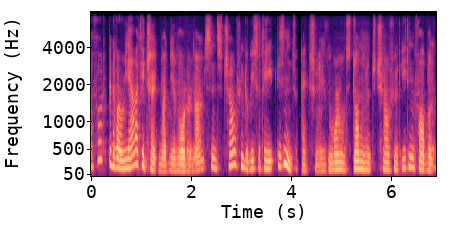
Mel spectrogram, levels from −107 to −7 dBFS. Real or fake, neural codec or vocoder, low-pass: fake; autoencoder, 22.05 kHz, a latent of 192 numbers a frame, VITS, trained on one speaker; 7.2 kHz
